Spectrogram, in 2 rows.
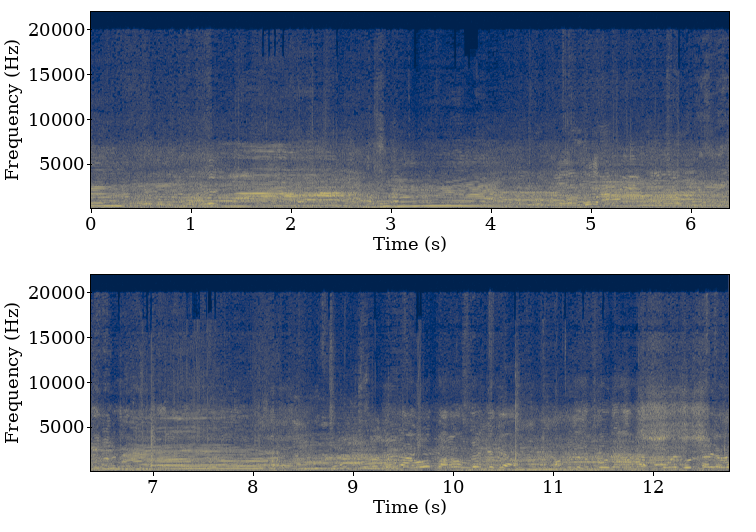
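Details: Cattle, Friesian and cross-bred bull calves, at the Raniganj cattle market in Dinajpur, on 28 November 2024. Several animals give long, harmonic, arching moos that overlap throughout, one after another, with low market hubbub beneath.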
